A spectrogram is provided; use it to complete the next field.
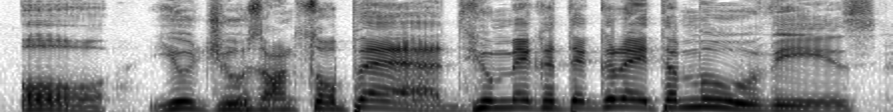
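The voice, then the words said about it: Put-on Italian accent. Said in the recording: “what accent is that? ... Italian.”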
